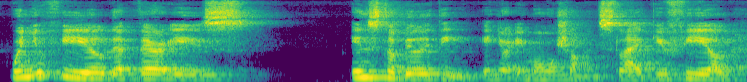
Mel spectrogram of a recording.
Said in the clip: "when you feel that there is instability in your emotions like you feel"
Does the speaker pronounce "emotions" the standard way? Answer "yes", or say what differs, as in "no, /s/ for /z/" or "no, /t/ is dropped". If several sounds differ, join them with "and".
no, /s/ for /z/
